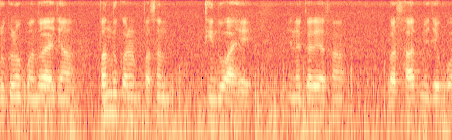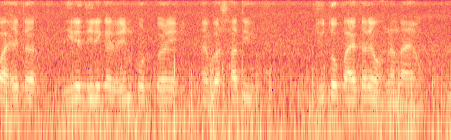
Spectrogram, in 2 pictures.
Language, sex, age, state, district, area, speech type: Sindhi, male, 60+, Madhya Pradesh, Katni, urban, spontaneous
